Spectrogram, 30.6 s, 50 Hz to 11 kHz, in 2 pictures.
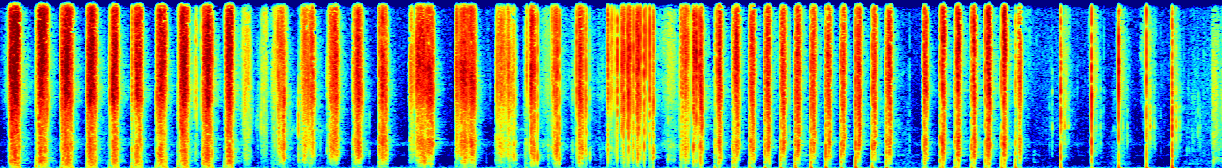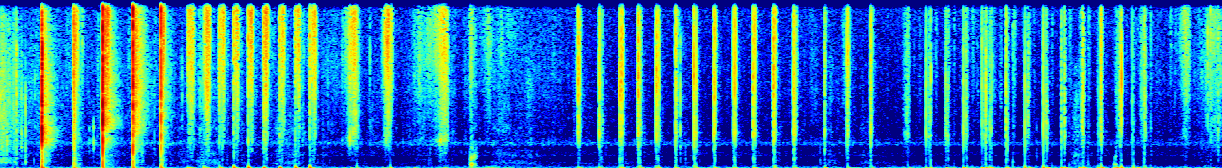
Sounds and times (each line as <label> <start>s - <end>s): tear apart the clothes 0.1s - 9.9s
